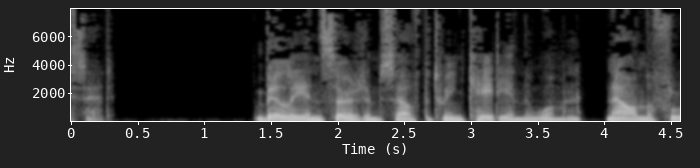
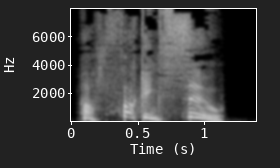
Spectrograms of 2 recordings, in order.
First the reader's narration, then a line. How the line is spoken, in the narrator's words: Ramona cried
